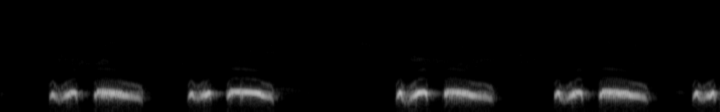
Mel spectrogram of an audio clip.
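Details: Spotted dove, a decoy bird, cooing in the gáy gù style used to stimulate other doves. Four low two-part phrases: a short wavering note, then a longer falling coo. Irregular pauses between phrases, no other sounds.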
